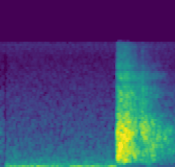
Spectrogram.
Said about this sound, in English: Yeah. They're shooting fireworks off. Yeah, fireworks.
